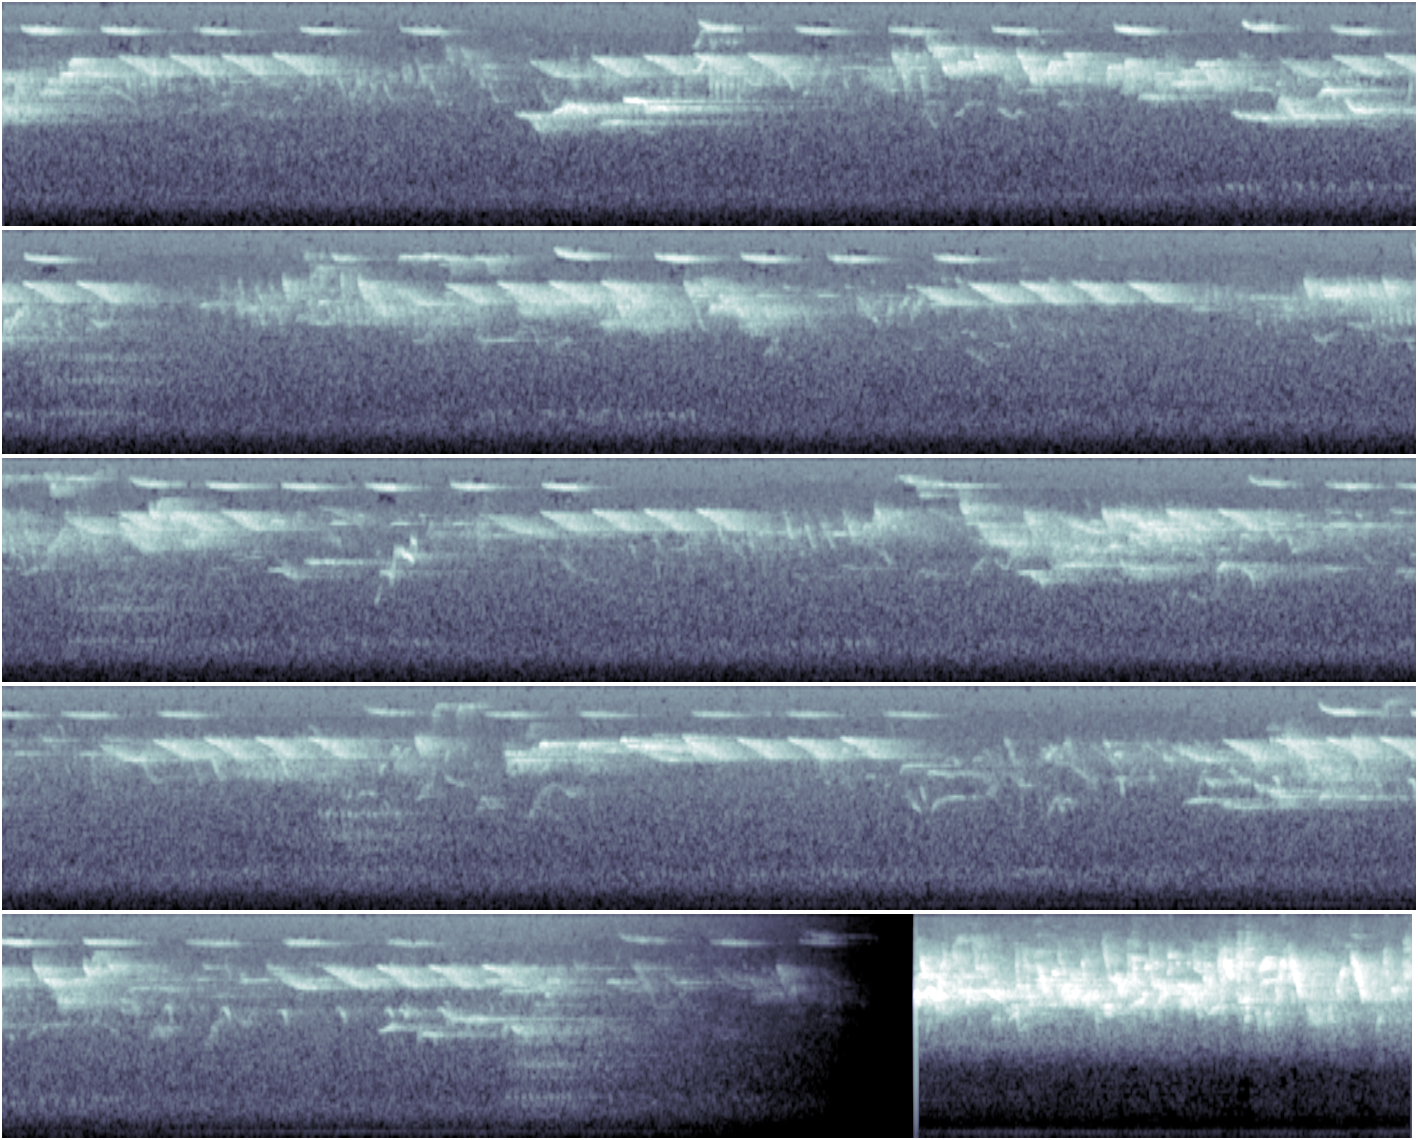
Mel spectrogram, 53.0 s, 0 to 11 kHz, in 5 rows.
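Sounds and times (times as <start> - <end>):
songbirds singing: 0.0 - 48.7.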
